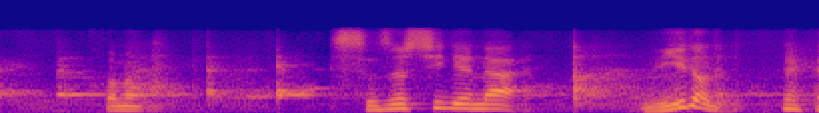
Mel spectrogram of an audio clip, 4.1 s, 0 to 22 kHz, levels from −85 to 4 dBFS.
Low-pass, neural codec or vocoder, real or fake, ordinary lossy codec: none; codec, 16 kHz, 0.5 kbps, FunCodec, trained on Chinese and English, 25 frames a second; fake; none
